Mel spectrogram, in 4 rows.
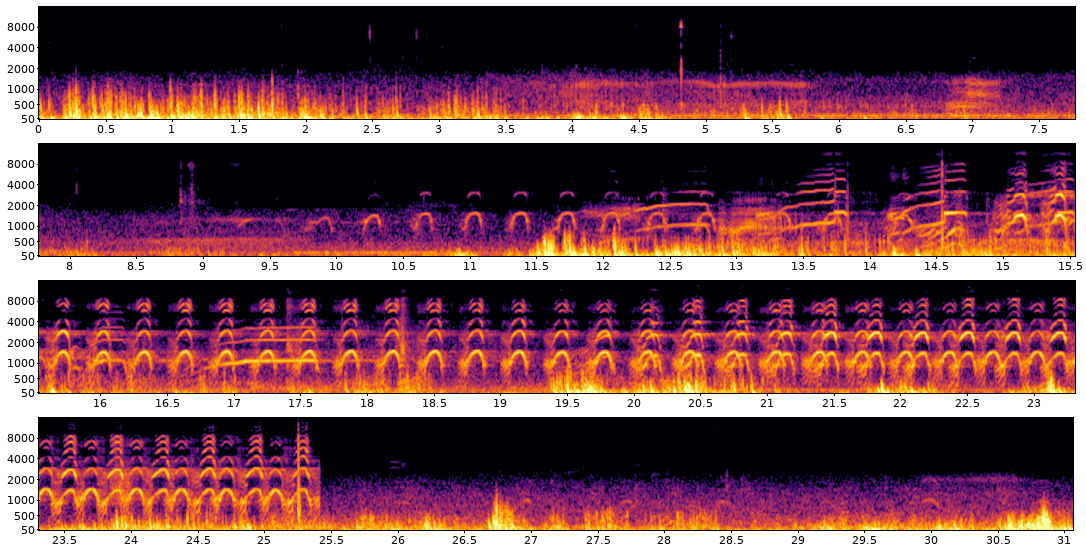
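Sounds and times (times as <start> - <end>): geese honking: 12.5 - 25.4.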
